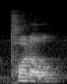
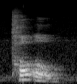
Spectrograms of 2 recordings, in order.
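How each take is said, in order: First: "total" as "toh-dal"; tongue the middle T of "total"; sounded T. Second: "Total" as "to'al"; throat catch inside "Total"; glottal T. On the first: Teacher showing what to avoid, "total" with T sounded. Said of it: "not total". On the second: Teacher giving an example, "Total" with a glottal stop. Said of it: "glottal T". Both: Shown as a demonstration.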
